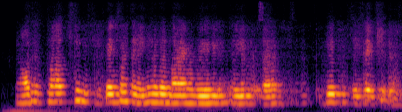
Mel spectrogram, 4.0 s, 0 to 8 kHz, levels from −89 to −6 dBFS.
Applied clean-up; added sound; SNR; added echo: neural mask model DeepFilterNet 3.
